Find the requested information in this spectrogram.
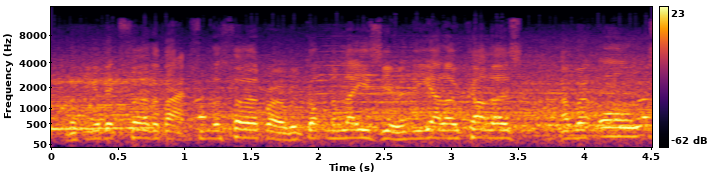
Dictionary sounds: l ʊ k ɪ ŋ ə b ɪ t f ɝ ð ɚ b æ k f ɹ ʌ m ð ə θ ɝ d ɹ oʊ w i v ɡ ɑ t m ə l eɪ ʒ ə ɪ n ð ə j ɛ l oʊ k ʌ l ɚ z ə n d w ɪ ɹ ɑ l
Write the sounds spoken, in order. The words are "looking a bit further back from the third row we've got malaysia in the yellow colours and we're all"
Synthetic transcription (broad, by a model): l ʊ k ɪ ŋ ə b ɪ t f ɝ ð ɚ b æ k f ɹ ʌ m ð ə θ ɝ d ɹ oʊ w i v ɡ ɑ t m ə l eɪ z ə ɪ n ð ə j ɛ l oʊ k ʌ l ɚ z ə n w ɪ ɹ ɑ l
